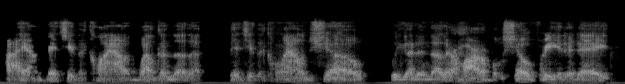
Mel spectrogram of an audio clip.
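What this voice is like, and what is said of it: Clown character voice. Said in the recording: “his voice is, I am Bitchy ... This is how he sounds.”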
